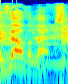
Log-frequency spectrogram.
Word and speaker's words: Velvelettes: This is the Velvets, because let me say, we had the Marvelettes and the Velvelettes. That's who they were. That's how you pronounce it.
